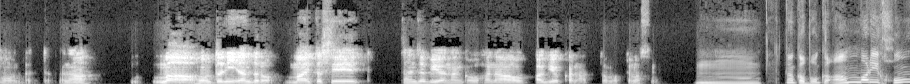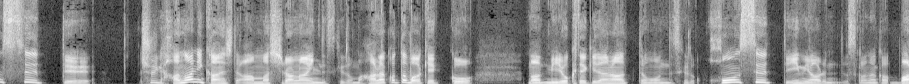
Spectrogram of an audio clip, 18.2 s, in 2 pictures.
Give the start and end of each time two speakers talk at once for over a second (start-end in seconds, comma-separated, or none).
none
